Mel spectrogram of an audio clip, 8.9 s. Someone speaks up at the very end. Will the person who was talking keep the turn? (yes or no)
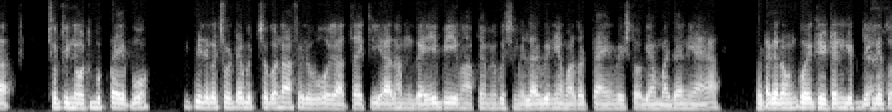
yes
